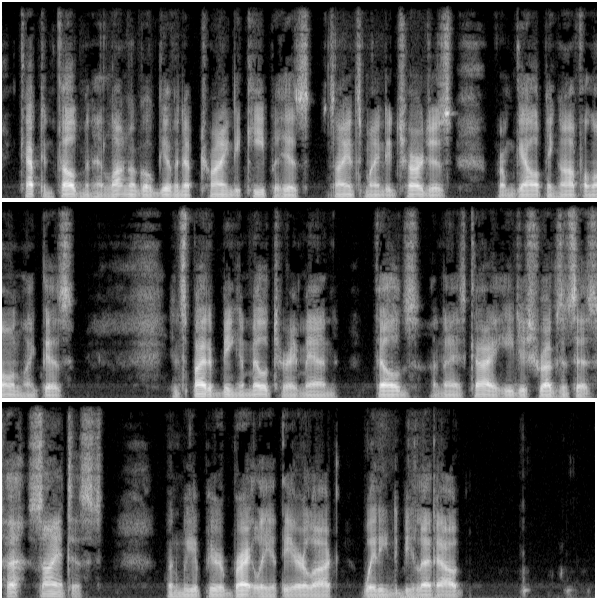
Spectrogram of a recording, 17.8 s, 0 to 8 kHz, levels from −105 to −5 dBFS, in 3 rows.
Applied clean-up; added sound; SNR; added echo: none; none; none; none.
